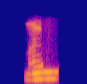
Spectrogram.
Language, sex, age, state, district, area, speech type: Santali, female, 45-60, West Bengal, Birbhum, rural, conversation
